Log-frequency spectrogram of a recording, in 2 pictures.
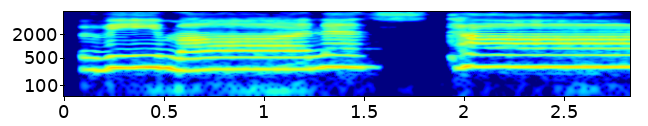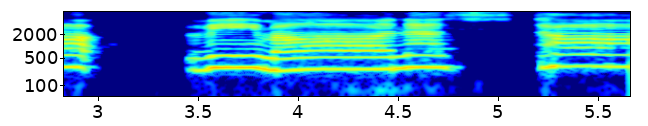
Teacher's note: in Vimanastha, we have Tha as the Mahaprana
